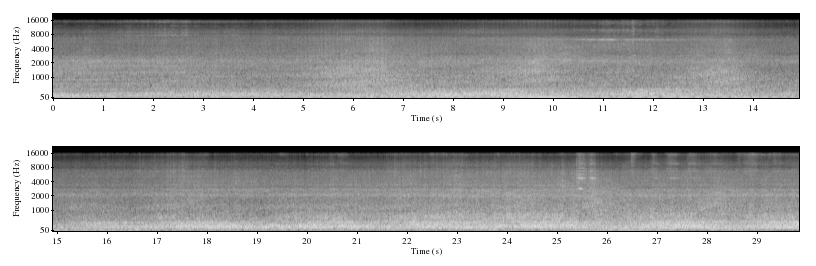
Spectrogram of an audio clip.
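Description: Passenger train coaches rolling past on the rails, with a continuous rumble and clatter of steel wheels on track that grows a little louder past the middle.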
